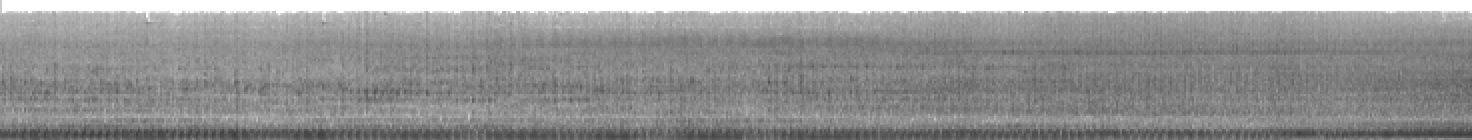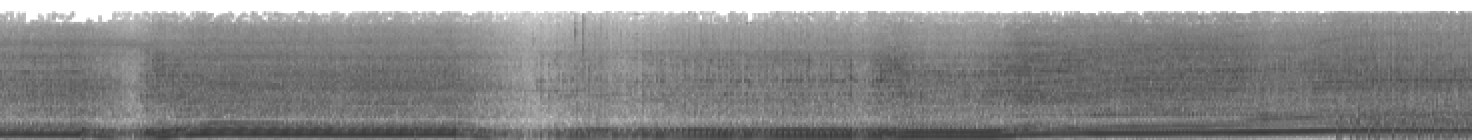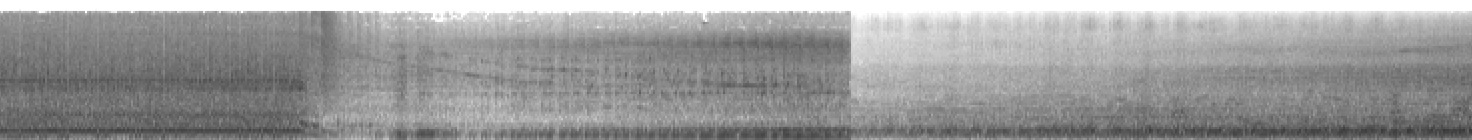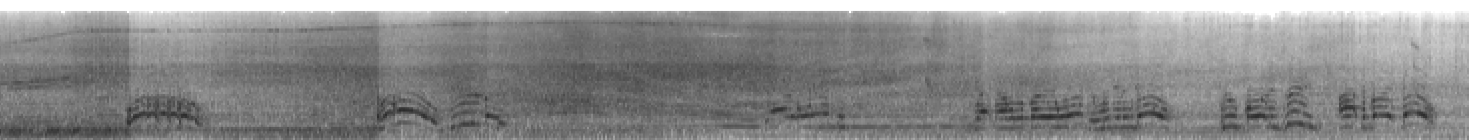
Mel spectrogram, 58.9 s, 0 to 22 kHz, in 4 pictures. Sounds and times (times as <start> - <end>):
Motor vehicle (road): 0.0 - 58.8.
